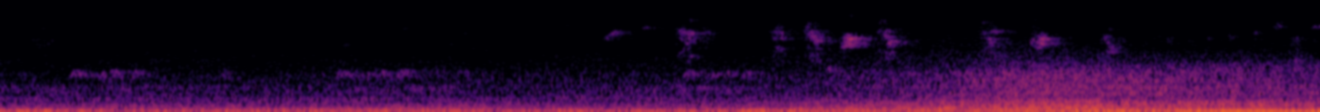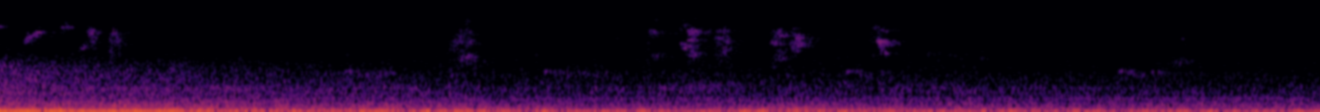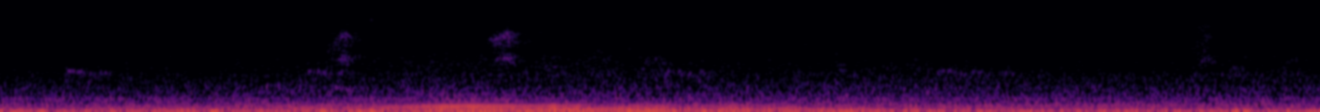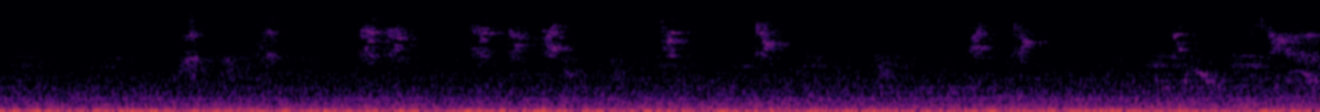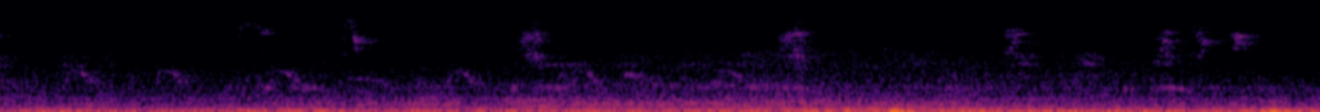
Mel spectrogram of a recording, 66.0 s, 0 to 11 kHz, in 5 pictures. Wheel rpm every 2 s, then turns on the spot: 0, 0, 0, 0, 0, 0, 0, 0, 0, 0, 0, 0, 0, 0, 0, 0, 0, 0, 0, 0, 0, 0, 0, 0, 0, 0, 0, 0, 0, 0, 0, 0, 0.
none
